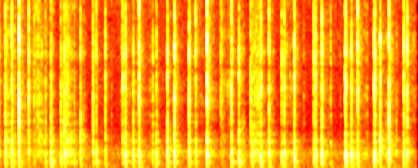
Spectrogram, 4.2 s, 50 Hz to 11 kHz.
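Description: Long nails tap rapidly on the side of a brown plastic hydrogen peroxide bottle lying sideways. The result is a quick string of short, dry, hollow clicks with a midrange tone around 1 kHz and almost no ring.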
